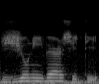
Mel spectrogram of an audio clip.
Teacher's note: Esta palabra, a pesar de que empieza con u, diríamos que la regla nos dice que empieza con an, porque es an cuando la palabra inmediata empieza con consonante, pero esta palabra se dice university. El sonido que hace esta u es como de una consonante. Por esa razón decimos a university, no an university, a university.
